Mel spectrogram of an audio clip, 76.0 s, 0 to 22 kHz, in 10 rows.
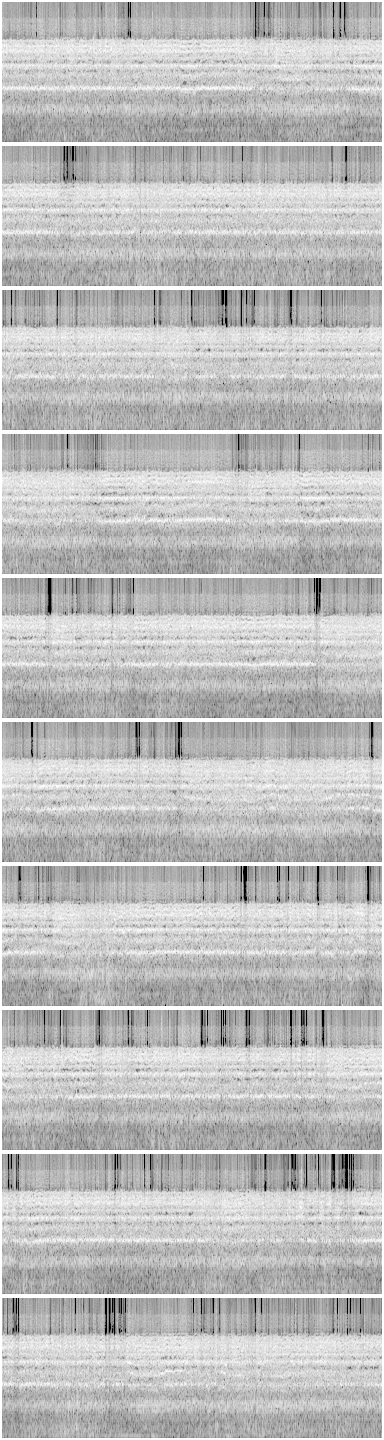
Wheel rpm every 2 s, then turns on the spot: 230, 230, 230, 220, 230, 230, 230, 230, 230, 230, 230, 230, 220, 220, 220, 230, 230, 230, 220, 220, 230, 220, 220, 220, 230, 230, 220, 230, 230, 230, 220, 230, 230, 230, 230, 230, 220, 230.
none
